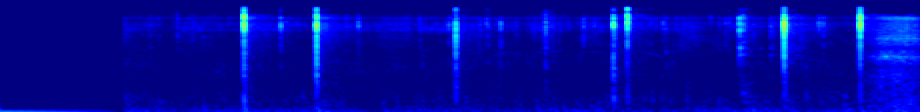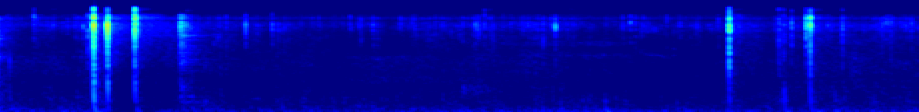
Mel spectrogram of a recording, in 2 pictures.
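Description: Irregular sharp clicks and small crackles, about a dozen of them, bunched in the first four seconds and again near the end, over a quiet background.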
